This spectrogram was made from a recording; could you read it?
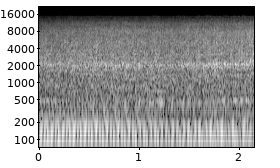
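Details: Honda S2000 first start after the engine work, with no coolant yet so it only runs briefly: a vacuum leak was fixed and it now runs much better, with a low, even rumble holding steady speed and no hunting, stumbling or hiss.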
